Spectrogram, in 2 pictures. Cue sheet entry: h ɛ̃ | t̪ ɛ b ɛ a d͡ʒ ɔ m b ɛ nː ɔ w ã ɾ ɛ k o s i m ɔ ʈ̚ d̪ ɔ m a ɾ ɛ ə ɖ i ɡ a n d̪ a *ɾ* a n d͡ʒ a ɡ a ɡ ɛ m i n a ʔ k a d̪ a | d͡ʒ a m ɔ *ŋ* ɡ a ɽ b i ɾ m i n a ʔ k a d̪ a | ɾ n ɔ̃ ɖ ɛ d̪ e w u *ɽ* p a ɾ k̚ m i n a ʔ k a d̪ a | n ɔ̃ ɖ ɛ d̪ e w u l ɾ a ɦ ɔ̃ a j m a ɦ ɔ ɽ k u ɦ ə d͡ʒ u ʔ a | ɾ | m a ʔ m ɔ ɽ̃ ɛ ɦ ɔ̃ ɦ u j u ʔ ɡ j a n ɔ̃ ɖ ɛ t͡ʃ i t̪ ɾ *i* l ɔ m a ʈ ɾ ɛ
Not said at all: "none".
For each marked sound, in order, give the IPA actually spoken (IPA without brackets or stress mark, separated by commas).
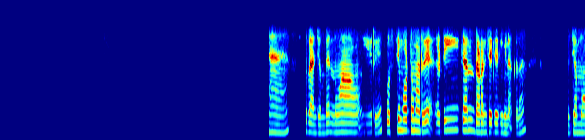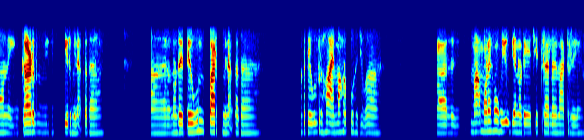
ɽ, n, l, a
